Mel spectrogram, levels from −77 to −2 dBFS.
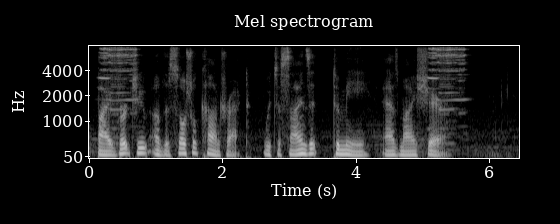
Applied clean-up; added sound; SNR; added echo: none; Screech; 14 dB; none.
